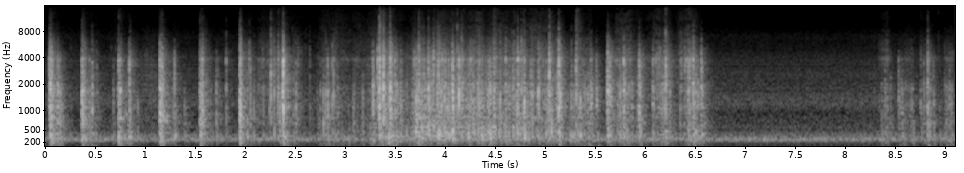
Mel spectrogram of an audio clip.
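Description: A large, flat, printed paper blind bag, hollow with small packets inside, is held against a cardboard backdrop and handled, pressed and tapped with fingertips and painted nails. Sharp, bright taps come first, then a dense stretch of crinkling paper. It settles into quiet rustling with a few final taps.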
